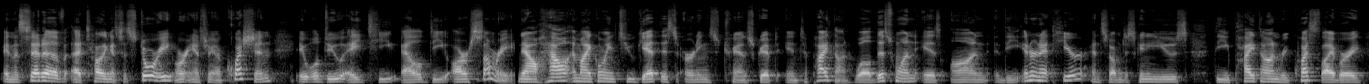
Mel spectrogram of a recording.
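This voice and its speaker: A man's voice: mid-range voice, expressive, a little fast, few pauses, a bit bright. A man giving an informal, explanatory screencast tutorial on coding, often checking in with the listener. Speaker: programming tutorial host. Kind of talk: casual walkthrough of code in a screencast tutorial.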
